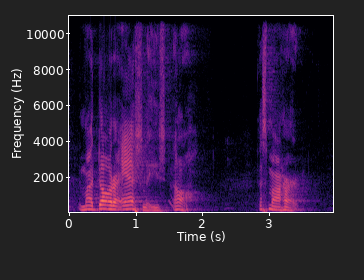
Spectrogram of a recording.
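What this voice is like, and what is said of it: Choked-up emotional voice with pauses. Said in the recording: “when you pause, that means you're getting choked up”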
